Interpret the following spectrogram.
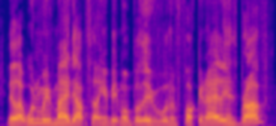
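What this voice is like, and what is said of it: Put-on street accent, badly done. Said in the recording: “I'm starting to do these accents... I'm so shit at them... The most ghetto accents... My accentness is terrible”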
